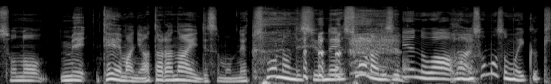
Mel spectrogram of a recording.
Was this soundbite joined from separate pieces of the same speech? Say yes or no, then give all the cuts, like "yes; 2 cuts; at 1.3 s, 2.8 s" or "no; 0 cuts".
yes; 2 cuts; at 2.5 s, 4.0 s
